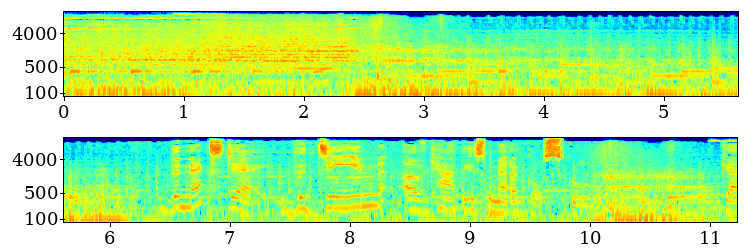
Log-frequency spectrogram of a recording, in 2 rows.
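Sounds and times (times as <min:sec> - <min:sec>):
train horn tones: 0:00.0 - 0:03.7
train rumbling at a station: 0:00.0 - 0:11.2
speech: 0:06.5 - 0:11.2.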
